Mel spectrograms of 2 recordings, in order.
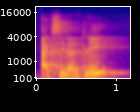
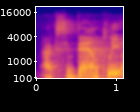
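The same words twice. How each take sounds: First: Accidentally with the stress moved off DENT onto AC; misplaced stress. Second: Accidentally with the stress on DENT. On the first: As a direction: say "accidentally", wrongly punching the first syllable AC. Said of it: "ça ne passe pas". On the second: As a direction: say "accidentally", leaning clearly on the syllable DENT. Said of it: "vous avez un petit accent tonique ici". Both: Shown as a demonstration.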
